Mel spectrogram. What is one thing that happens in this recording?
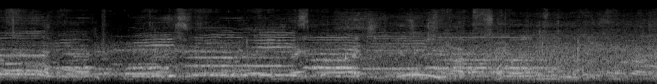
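A group of men and women sing together outdoors.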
